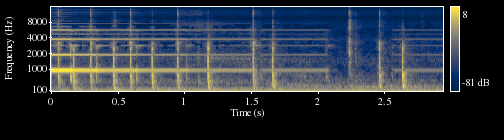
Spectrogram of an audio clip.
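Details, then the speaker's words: Breas Vivo 65 home ventilator, alarm sound level adjustable up to highest level 9, about 85 decibels: steady electronic tone, then a run of short beeps and clicks during an alarm sound test; ventilator alarm tone. "but I can also change it to the highest level of 9, and the highest level is about 85 decibels."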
